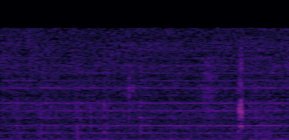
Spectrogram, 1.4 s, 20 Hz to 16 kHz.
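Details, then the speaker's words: MacBook Pro 16-inch with Pro Display XDR, Dynaudio speakers via audio interface: constant hiss, low buzz and thin high whine, not volume dependent, with no audio; noise from the monitor's power feed, mostly gone when monitor unplugged. "it's not the speakers it's not the audio interface it's not the cables it's the MacBook Pro combined with how this is feeding power"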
